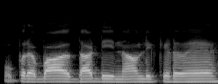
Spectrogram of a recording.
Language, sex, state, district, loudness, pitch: Marwari, male, Rajasthan, Nagaur, -20 LUFS, 130 Hz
